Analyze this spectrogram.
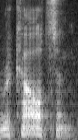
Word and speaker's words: Richarlison: Richarlison. That's how we pronounce it.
